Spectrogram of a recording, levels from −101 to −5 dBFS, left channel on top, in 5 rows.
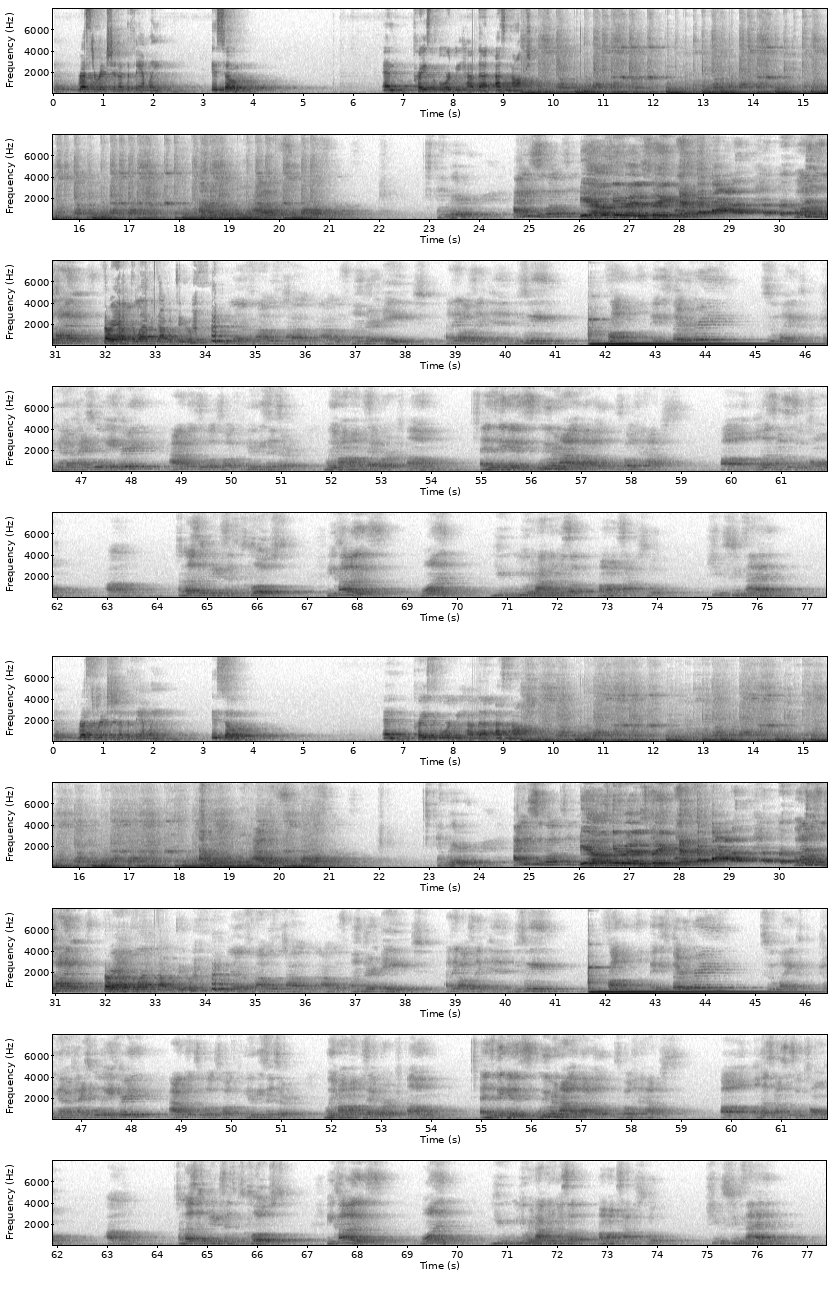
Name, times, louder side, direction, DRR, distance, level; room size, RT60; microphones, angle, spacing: voice 1, 0.5-2.2 3.2-3.7 6.6-6.9 7.2-9.5 32.0-33.8 34.1-34.2, left 3 dB, 80° left, 3 dB, 2.9 m, -25 dB
sound 1, 9.3-20.8, equal, 30° left, 6.9 m, -27 dB
voice 2, 18.4-20.1 20.4-21.4 23.1-24.3 24.7-27.0 27.4-27.6 27.9-28.3 29.5-29.6 30.3-31.6 32.0-32.6 34.3-38.3 38.8-40.8 42.0-44.3 45.1-45.7 46.3-48.2 48.7-51.1 51.8-53.2 53.5-54.0 55.0-57.5 57.7-58.7 59.8-62.1 63.0-63.6 64.4-66.4 67.4-68.4 69.2-69.8 70.6-72.4 72.8-73.9 75.0-76.2, right 1 dB, 55° right, -5 dB, 7.1 m, -36 dB
voice 3, 26.0-29.2 29.6-30.1, right 1 dB, 25° right, -2 dB, 4.4 m, -22 dB
sound 2, 41.7-46.0, left 2 dB, 40° right, 2.9 m, -24 dB
25.0 x 23.0 x 8.3 m, 2.3 s
head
